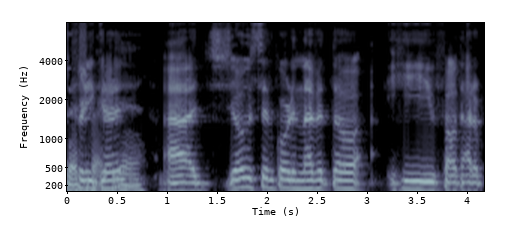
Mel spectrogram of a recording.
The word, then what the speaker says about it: Gordon-Levitt: Joseph Levitt Gordon. I hope I pronounced his name right. No, I butchered it. Joseph Levitt Gordon. He was completely It's the other way, Fahad. What is it? It's Gordon Levitt.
